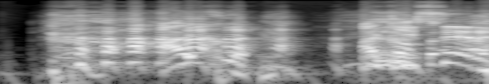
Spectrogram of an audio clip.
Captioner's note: laughing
